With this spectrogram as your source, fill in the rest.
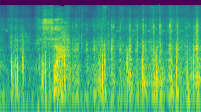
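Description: An exercise bike whirs as someone pedals.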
